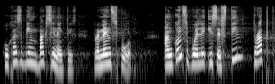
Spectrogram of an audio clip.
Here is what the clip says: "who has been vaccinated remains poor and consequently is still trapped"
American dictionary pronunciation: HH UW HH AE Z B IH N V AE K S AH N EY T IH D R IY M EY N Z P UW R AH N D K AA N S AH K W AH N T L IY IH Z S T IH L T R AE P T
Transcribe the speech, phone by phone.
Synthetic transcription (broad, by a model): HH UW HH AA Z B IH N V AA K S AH N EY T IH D R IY M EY N S P UW R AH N K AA N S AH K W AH L T IY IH S T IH L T R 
